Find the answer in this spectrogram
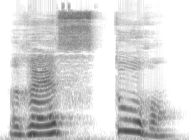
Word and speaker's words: restaurant: Oui, c'est vrai, il y a une voyelle avant le S. E, c'est une voyelle. Mais après, il y a T. Il n'y a pas de voyelle. Alors c'est bon, je peux prononcer S. Restaurant.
